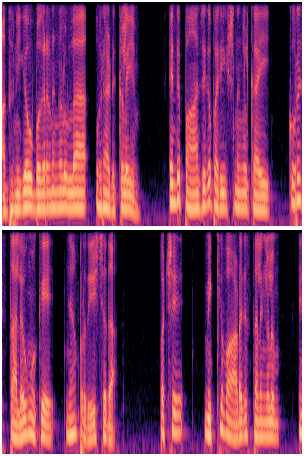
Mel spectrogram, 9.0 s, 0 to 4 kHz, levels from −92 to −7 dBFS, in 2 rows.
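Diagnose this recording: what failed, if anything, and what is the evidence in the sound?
Nothing in the recording points to a failure: the speech came through a WebRTC call path using the G.711 mu-law codec at 64 kbps, so its content stops at 4 kHz, which is that narrowband telephone codec's normal limit, and the signal shows no sign of anything going wrong along the way.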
